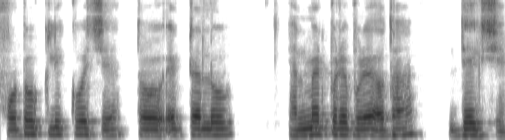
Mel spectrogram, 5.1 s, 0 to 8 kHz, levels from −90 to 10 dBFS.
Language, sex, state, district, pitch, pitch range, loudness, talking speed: Bengali, male, West Bengal, Malda, 130 Hz, 125-140 Hz, -18 LUFS, 130 wpm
